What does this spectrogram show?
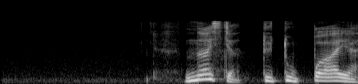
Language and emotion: Russian, angry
